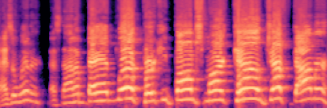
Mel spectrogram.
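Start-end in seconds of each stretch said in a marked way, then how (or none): 1.9-4.4 high-pitched, loud yelled shout. Reading out viewer names in a shout-out: yelling. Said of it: "I'm yelling Jeffrey Dahmer".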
